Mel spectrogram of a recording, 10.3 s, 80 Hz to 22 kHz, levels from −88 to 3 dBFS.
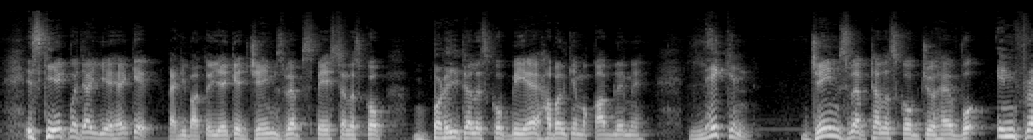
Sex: male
